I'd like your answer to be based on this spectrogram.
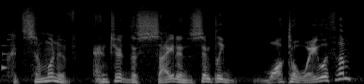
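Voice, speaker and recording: An actor playing a worried mine overseer in a video game, anxious and full of questions. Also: male voice, mid-range voice, big pitch swings, normal speed, slight background noise, lightly acted. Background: game music.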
